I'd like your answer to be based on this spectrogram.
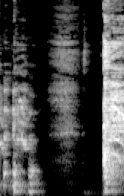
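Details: Adult dry cough, now much drier than before: two dry, harsh coughs separated by a quick breath in, with no wet or rattly sound.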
